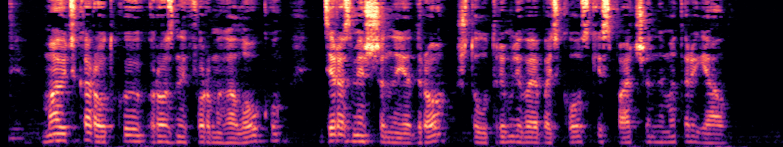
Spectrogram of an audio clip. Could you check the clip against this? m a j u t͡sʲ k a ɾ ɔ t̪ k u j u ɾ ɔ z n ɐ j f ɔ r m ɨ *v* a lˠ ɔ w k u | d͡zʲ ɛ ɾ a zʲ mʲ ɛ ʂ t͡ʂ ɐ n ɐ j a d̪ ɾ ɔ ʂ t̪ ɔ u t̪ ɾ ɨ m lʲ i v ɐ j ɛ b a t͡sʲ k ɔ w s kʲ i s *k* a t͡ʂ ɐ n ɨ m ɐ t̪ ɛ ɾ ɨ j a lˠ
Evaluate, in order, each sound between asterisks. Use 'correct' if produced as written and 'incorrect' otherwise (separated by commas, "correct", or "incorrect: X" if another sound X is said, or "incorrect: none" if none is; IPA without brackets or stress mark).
incorrect: ɣ, incorrect: p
